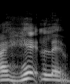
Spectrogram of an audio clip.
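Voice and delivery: put-on, fairly convincing Northern Irish accent. Talking with others about Rory and Liv, put on a pretty good Northern Irish accent. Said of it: "that was pretty good Northern Irish accent".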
